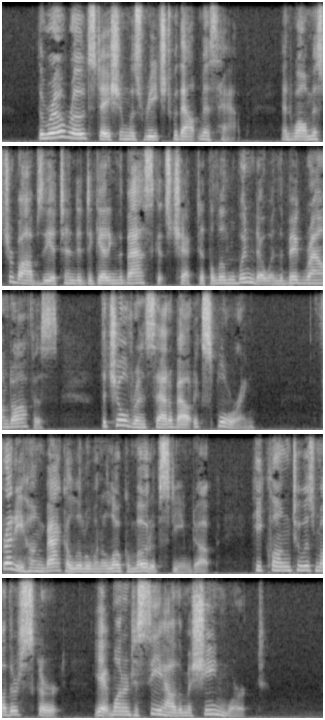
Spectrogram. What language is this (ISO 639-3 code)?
eng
